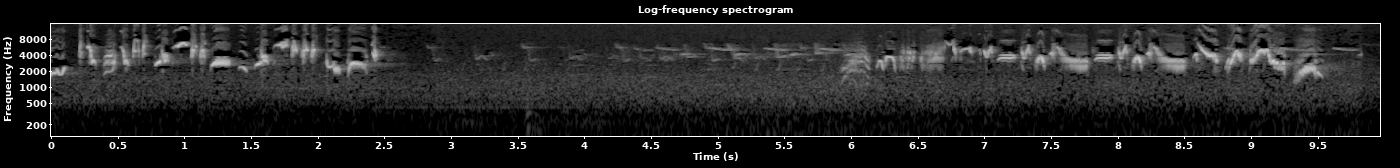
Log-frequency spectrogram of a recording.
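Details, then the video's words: Close recording of a male garden warbler in a bush, microphones two meters beneath him: a fast, mellow, chattering warble, a quiet stretch of soft notes, then a swelling continuous babble of rich phrases. "This garden warbler song (Silvia borin) sounds great!"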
